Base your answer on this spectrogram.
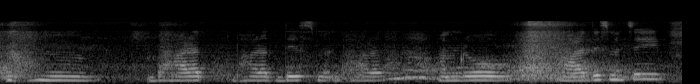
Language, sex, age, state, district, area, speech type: Nepali, female, 30-45, West Bengal, Alipurduar, urban, spontaneous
